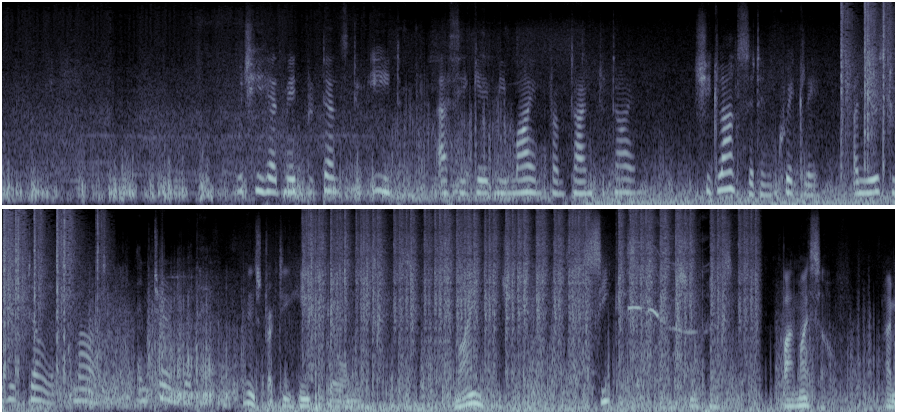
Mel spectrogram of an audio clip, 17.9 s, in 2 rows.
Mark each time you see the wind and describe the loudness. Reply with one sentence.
The wind can be heard from 0.0 to 17.8 s, at a steady volume.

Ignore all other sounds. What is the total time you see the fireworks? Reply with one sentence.
The fireworks can be heard for 8 seconds in total.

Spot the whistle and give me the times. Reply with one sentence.
The whistle can be heard from 15.2 to 16.1 s.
